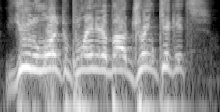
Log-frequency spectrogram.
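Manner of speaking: loud, high, in-your-face yell; a manager shouting an accusation; confrontational shout. Retold or imitated. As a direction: get right up in his face and shout it. Manager confronting him in his face.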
